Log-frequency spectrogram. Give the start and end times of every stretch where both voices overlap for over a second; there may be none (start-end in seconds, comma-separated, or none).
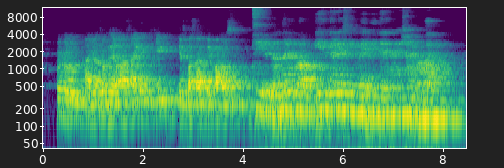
none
